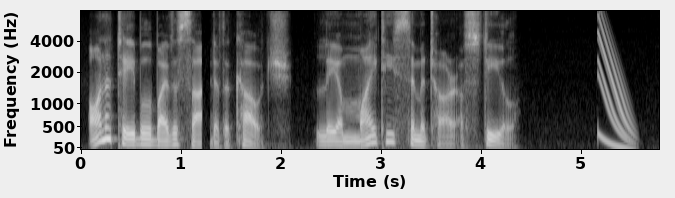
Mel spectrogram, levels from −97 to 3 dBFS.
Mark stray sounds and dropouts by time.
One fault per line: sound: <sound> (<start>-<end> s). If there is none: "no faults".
sound: dropout (1.2-1.3 s)
sound: chirp (5.2-5.6 s)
